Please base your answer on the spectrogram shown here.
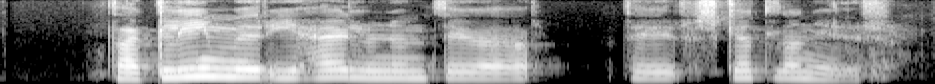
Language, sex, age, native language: Icelandic, male, 12, Icelandic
